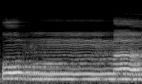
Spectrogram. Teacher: Um tasdid gunah dengungkan dengan sempurna Um sampaikan pada makhatnyaq ketika mengucapkan ha Jangan ngambang umum hum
